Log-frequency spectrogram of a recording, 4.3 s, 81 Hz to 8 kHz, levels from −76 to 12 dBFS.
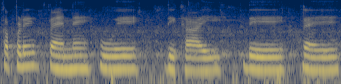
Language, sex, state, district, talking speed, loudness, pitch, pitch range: Hindi, female, Punjab, Fazilka, 85 wpm, -13 LUFS, 185 Hz, 175-200 Hz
